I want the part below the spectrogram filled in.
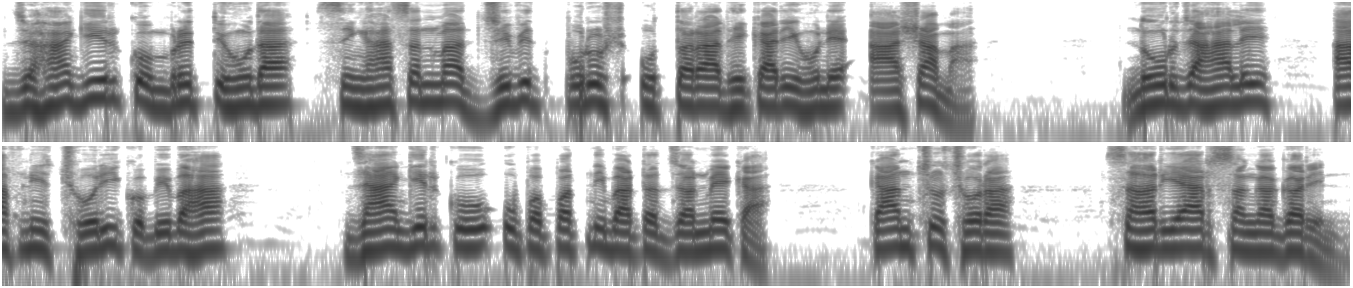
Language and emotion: Nepali, neutral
